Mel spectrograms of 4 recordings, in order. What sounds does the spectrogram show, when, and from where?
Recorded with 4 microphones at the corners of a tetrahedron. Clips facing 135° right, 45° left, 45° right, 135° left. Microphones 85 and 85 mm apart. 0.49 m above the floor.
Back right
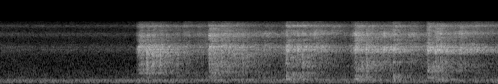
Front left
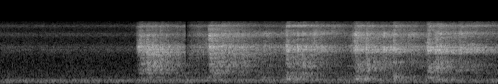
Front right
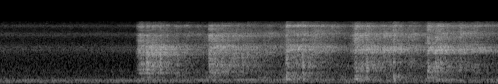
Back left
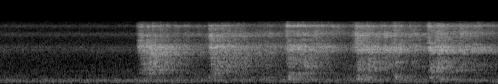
1.4 s footsteps: 80° right, 5 m; by 5.0 s 60° right, 6.5 m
